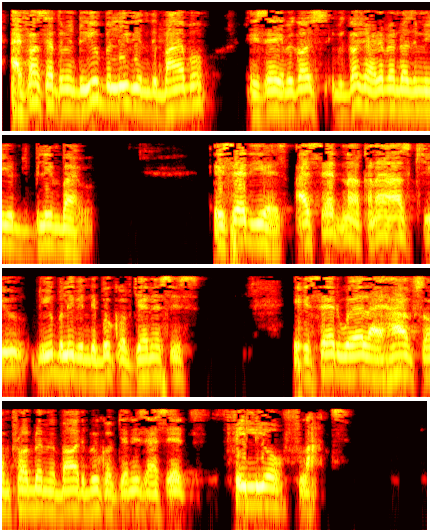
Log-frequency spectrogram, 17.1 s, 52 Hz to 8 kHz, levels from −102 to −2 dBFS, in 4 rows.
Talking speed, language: 205 wpm, English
